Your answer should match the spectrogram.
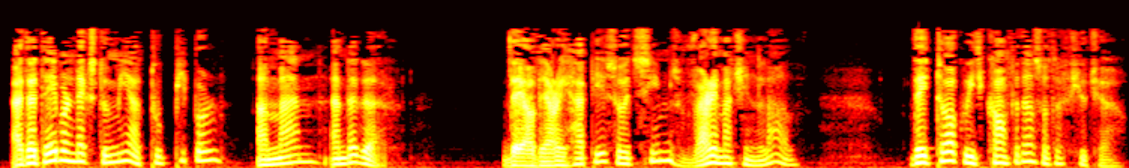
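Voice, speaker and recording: Guy doing a calm foreign gentleman detective for an audiobook, formal and deliberate, melodic swings, slightly husky. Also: fairly high pitch, dry recording, pitched above the performer's own voice. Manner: placid, detached, formal, deliberate phrasing.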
